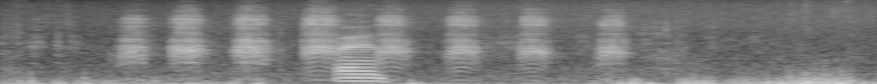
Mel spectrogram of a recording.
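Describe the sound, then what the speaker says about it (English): Ducks on a winter pond give a series of evenly spaced quacks, moderately close, across a few seconds, with brief background voice and some low rumble. "the ducks are all heading over in there now, so they're doing really well"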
